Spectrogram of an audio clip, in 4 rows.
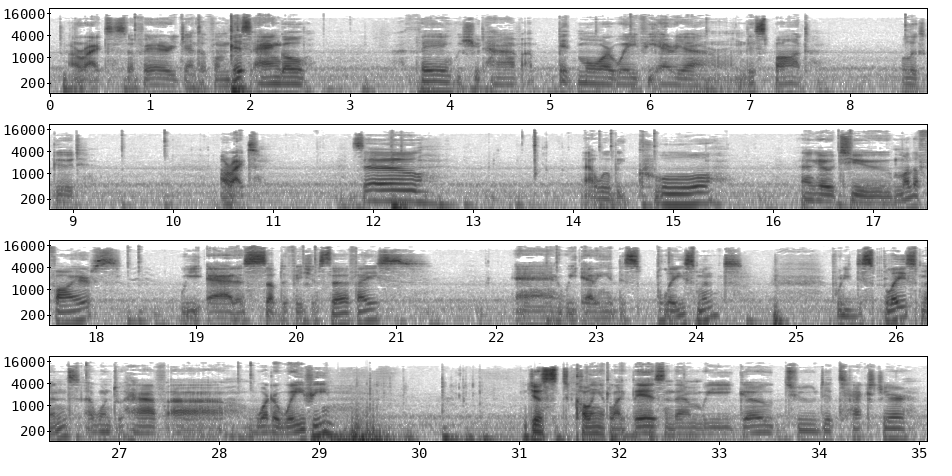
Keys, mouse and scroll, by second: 0.8 click, 1.8 KP_0, 3.7 KP_7, 5.5 click, 6.1-6.6 scroll up 1, 6.6-12.2 drag, 12.2 KP_0, 14.3-16.8 drag, 18.3-21.5 drag, 22.5-25.5 drag, 25.8-26.6 scroll down 2, 26.6-27.3 drag, 28.2-31.2 drag.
